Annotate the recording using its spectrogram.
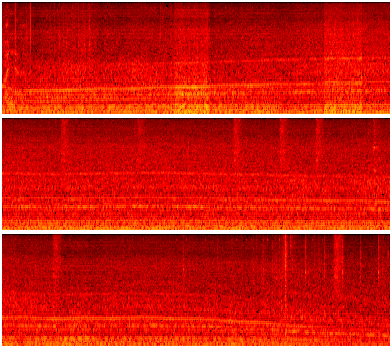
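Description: A bus engine hums steadily, its pitch rising and then slowly falling.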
